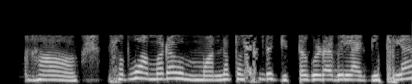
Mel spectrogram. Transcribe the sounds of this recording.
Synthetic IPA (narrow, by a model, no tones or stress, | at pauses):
ɦɔ̃sʌbuamʌɾɔmʌnːʌpʌsnd̪ʌɡit̪ːʌɡuɽabejlaɡ̚d̪it̪ʰila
